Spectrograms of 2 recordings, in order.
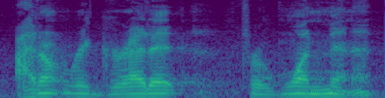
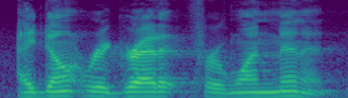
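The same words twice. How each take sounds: First: Low, soft confession; soft, low and heartfelt; hushed sincerity. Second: Said in the usual way. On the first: Real, not acted. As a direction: confide it quietly, dropping well below your usual voice. Sincere confession, then repeated.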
